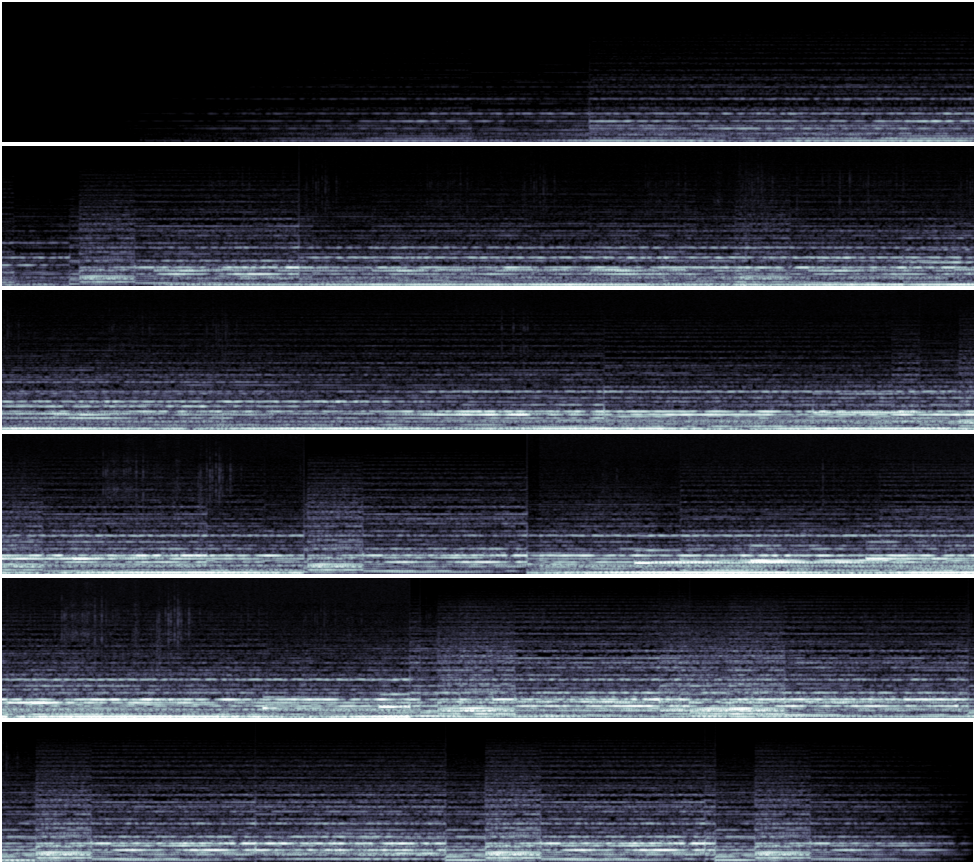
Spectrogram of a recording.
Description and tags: Urban snow
Ideal for staring out of the window at an urban landscape in the snow.
Ambient, Atmosphere, Atmospheric, Background, Cinematic, Film, Free, Landscape, Movie, outdoors, Rooftops, Sound-Design, Urban, Urban-landscape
